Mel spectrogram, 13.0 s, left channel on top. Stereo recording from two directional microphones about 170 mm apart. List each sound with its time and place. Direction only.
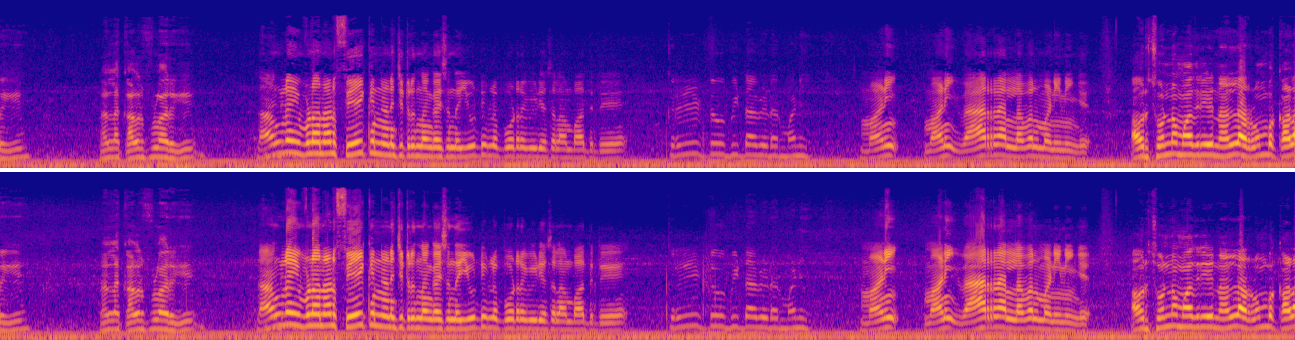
1.0 s speech: 25° left (ahead or behind)
2.6 s speech: 10° left (ahead or behind)
4.5 s speech: 5° right (ahead or behind)
6.8 s speech: 30° right (ahead or behind)
8.5 s speech: 5° left (ahead or behind)
11.2 s speech: 30° left (ahead or behind)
